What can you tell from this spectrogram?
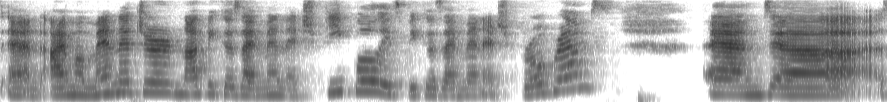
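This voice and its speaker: Interview guest: woman, 40s, high bright voice, chatty with many ums. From Romania. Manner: conversational, many fillers and restarts. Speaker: guest speaker. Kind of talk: career interview.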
